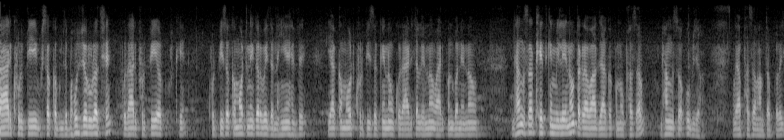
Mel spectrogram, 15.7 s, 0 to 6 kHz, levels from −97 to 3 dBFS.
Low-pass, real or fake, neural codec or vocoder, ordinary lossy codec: 5.4 kHz; fake; vocoder, 44.1 kHz, 128 mel bands every 512 samples, BigVGAN v2; none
